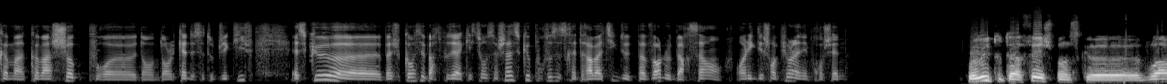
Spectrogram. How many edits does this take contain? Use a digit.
1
